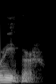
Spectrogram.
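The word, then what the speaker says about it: wrapper: او الغلاف ريبيبر او ريبر طبعا حرف الدبليو عشان بعديه ار لا ينطق طيب نكمل عندنا في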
